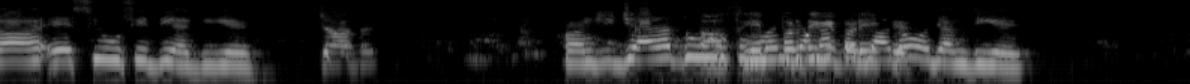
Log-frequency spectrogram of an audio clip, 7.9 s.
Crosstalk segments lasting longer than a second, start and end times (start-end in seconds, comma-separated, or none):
4.7-6.0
